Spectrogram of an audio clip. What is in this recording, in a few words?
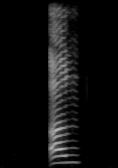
"ān", pinyin; pinyin2; pinyinji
